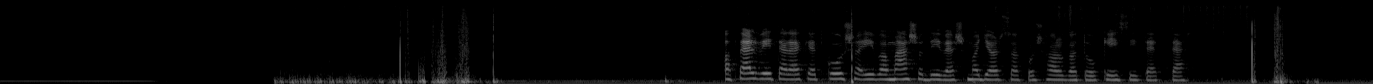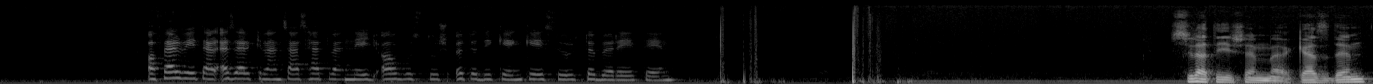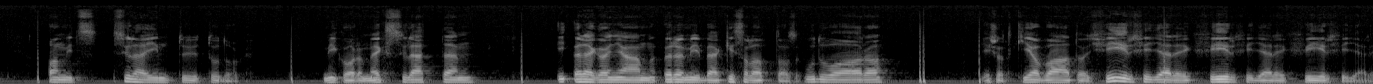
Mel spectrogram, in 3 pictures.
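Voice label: dialect collection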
